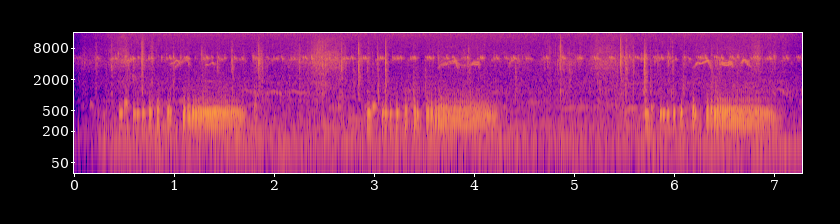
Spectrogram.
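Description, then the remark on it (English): Rock pigeons coo in three low, throaty bursts, each a rolling murmur that swells and fades, with faint high chirps from other birds in the background. “These guys court each other with gentle coos, and to signal distress, they use a harsh grunt.”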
